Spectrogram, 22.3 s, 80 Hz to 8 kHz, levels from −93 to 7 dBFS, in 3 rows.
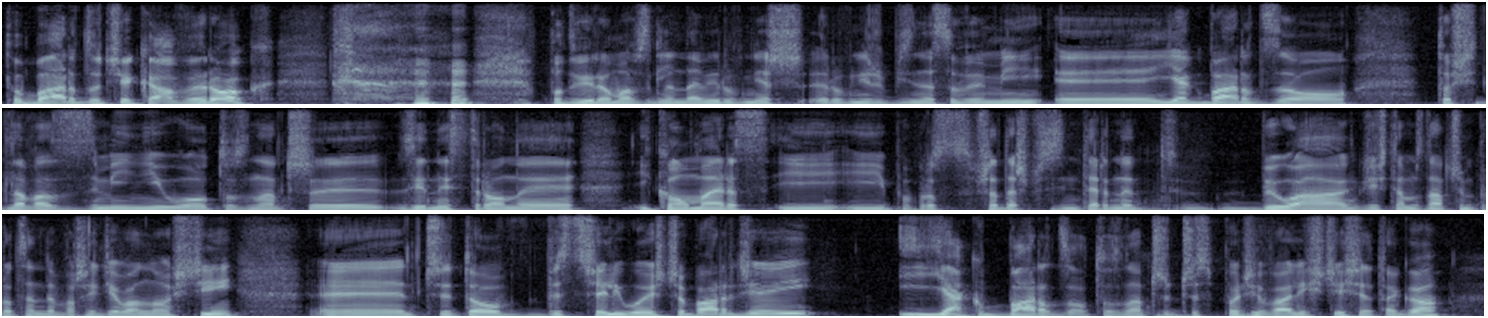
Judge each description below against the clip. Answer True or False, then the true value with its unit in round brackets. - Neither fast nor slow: True (140 wpm)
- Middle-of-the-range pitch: False (125 Hz)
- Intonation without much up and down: True (1.9 semitones)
